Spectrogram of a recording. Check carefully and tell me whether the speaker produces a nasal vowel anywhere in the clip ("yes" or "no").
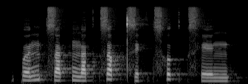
no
